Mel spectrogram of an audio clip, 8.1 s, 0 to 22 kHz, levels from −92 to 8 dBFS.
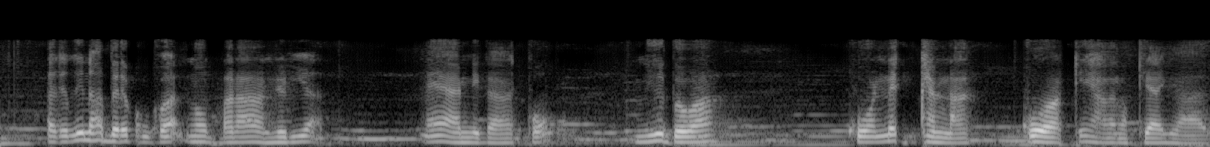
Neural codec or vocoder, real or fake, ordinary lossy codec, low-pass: codec, 16 kHz, 1 kbps, X-Codec, HuBERT features, trained on general audio; fake; none; 7.2 kHz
